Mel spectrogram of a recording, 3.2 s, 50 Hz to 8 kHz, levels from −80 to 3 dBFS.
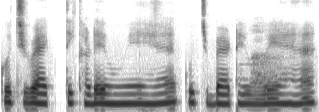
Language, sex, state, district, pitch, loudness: Hindi, female, Uttar Pradesh, Saharanpur, 205 Hz, -17 LUFS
